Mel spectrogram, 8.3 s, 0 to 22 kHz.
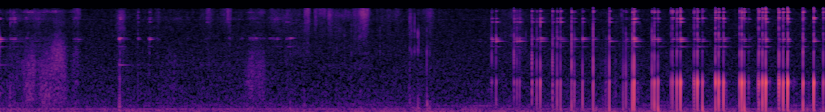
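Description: Fingertips and nails tap and scratch around the sides and rim of a small, hollow, blue-grey glazed ceramic cup that sits empty on carpet. Faint, scattered scratches and light clicks give way after about five seconds to fast, irregular tapping. The taps make bright, short clinks with a faint ringing tone around 1 kHz.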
